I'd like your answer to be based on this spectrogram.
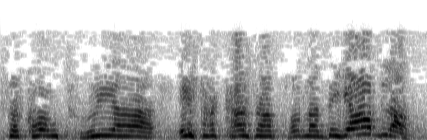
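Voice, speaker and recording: A woman's voice: sits high, measured pace. An actress playing a frightened, superstitious old servant woman in a radio horror drama, urgent and wailing. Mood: fearful warning. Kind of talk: 1930s radio horror acting. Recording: muffled, noisy old radio recording.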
